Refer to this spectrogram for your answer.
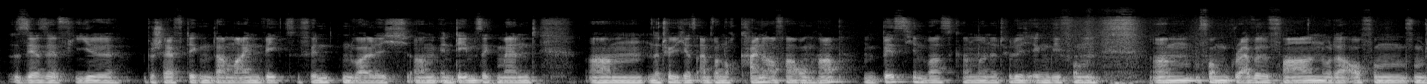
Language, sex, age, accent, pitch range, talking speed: German, male, 40-59, German, 80-90 Hz, 165 wpm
